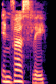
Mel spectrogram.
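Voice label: "inversely", British English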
